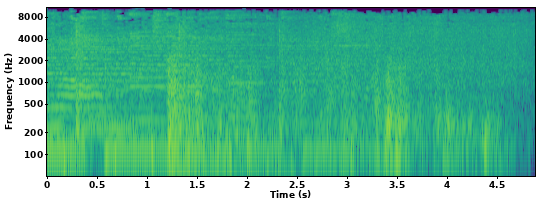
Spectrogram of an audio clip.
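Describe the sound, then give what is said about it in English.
Steady rain falls as a dense, continuous hiss with a low rumble beneath, and no talking. “Started again. Rain coming down.”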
